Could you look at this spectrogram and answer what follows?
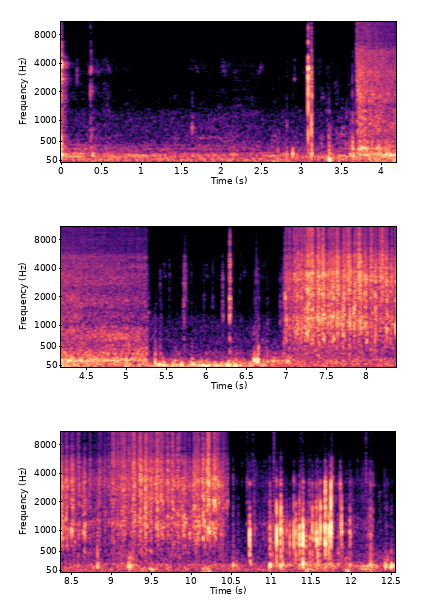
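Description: Garden hose spray nozzle jetting water onto an aluminum truck wheel and tyre in two bursts, the second one longer. Near the end there is a short spell of rubbing and knocking as the wet, soapy wheel is scrubbed by hand.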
